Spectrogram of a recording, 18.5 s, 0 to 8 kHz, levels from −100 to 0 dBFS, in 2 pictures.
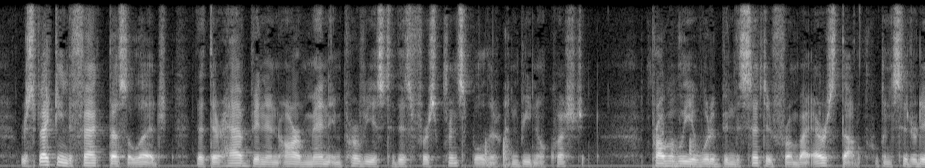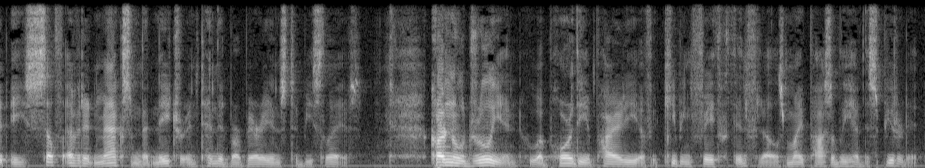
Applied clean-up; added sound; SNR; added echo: none; Knock / Wood; 14 dB; none.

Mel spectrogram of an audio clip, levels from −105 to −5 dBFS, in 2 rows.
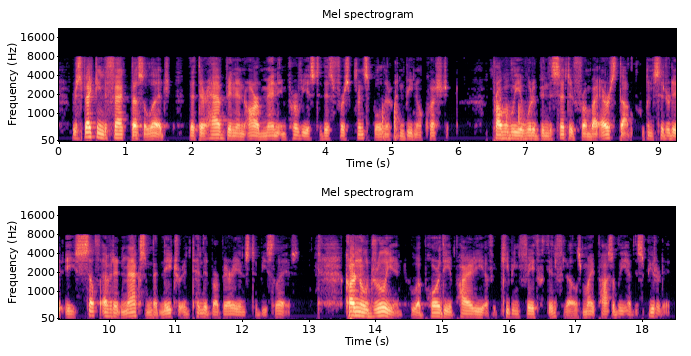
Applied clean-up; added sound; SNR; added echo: classical method spectral subtraction.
